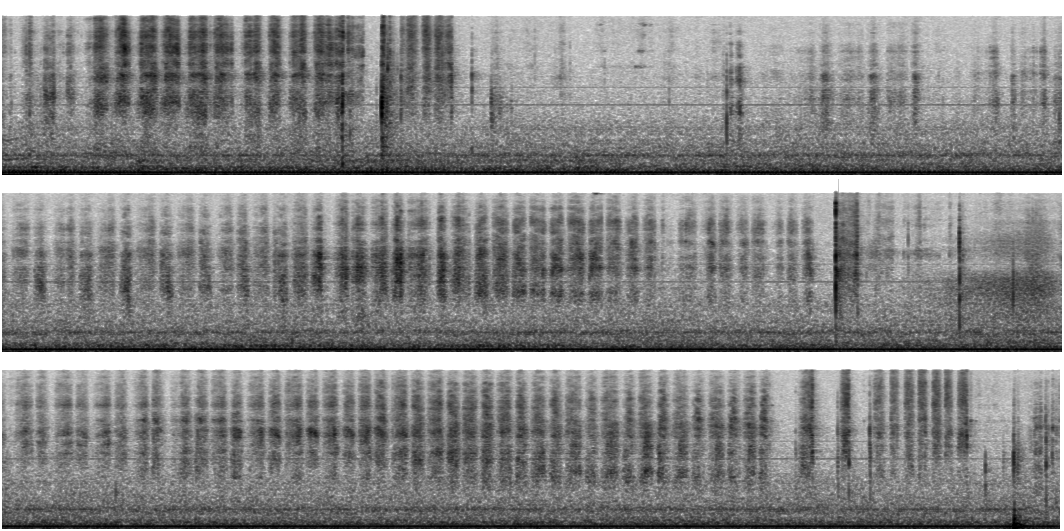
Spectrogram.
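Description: Sandpaper rubbed in quick short strokes across a piece of double-reed cane for the first few seconds, then a knife scraping thin shavings off the cane in faint, repeated strokes as the reed blank is profiled.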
